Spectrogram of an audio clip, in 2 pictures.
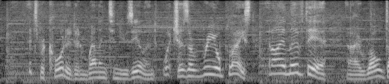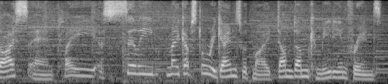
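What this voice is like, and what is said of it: New Zealand accent. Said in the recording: “people with New Zealand accents”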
